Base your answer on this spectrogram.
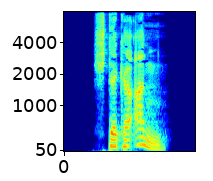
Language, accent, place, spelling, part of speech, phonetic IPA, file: German, Germany, Berlin, stecke an, verb, [ˌʃtɛkə ˈan], De-stecke an.ogg
- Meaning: inflection of anstecken: 1. first-person singular present 2. first/third-person singular subjunctive I 3. singular imperative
